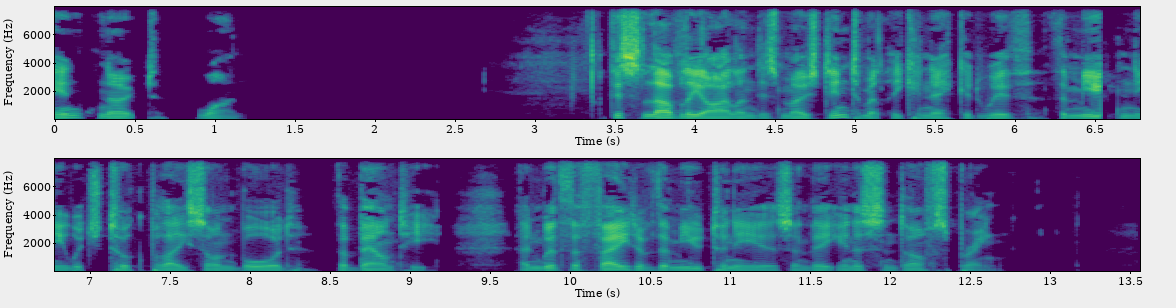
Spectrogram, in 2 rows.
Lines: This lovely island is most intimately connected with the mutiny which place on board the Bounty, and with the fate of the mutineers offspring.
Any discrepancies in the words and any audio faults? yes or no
yes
